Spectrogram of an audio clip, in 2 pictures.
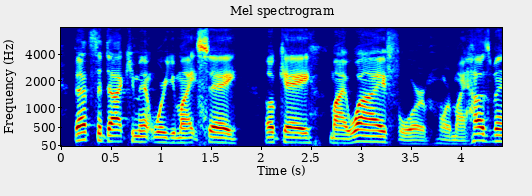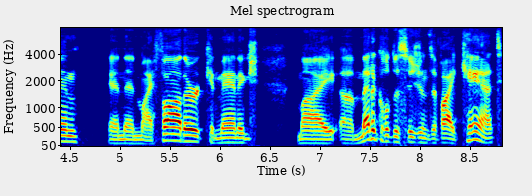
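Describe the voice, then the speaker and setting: A bright, sharp tone with an American accent and lively intonation, dry and close with no echo, over a quiet background. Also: man, medium pitch for a man. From California, San Jose area. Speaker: estate planning attorney. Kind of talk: webinar presentation. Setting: online webinar. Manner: fast; casual with frequent fillers.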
